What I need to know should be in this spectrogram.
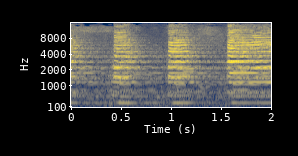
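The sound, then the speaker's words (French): A powerful trade-union air horn mounted on a small truck with a large air or gas tank beneath, sounding at a street demonstration: three loud, steady-pitched, brassy blasts with short gaps between them. “Alors ça, c'est une nouvelle, un nouveau klaxon de la CGT. Qui est trimballé par un petit camion avec”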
